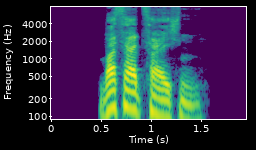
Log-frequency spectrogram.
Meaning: watermark
- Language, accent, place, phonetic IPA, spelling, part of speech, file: German, Germany, Berlin, [ˈvasɐˌt͡saɪ̯çn̩], Wasserzeichen, noun, De-Wasserzeichen.ogg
